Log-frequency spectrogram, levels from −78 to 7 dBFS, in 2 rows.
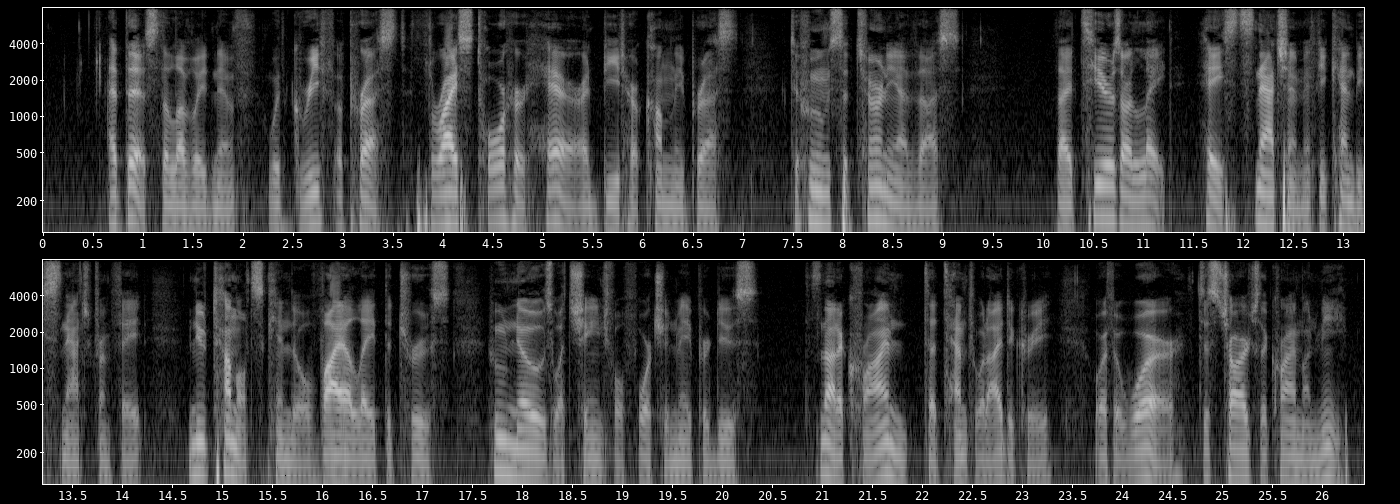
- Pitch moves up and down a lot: No, average, 3.6 semitones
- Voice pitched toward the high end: No, very low, 90 Hz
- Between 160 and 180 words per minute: No, average, 150 wpm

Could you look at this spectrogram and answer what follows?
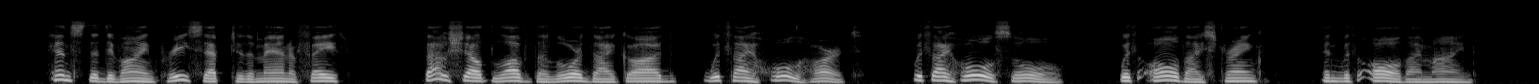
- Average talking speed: No, slow, 130 wpm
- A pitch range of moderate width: Yes, average, 4.5 semitones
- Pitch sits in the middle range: Yes, medium, 145 Hz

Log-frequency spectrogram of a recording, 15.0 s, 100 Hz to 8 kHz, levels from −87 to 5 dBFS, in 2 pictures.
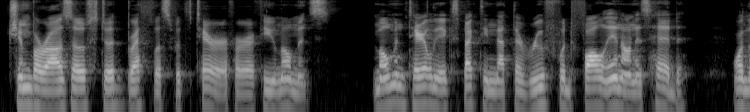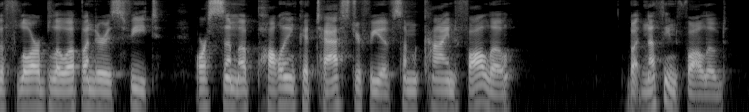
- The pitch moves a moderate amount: No, narrow, 1.6 semitones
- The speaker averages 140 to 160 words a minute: Yes, average, 155 wpm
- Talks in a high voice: No, low, 120 Hz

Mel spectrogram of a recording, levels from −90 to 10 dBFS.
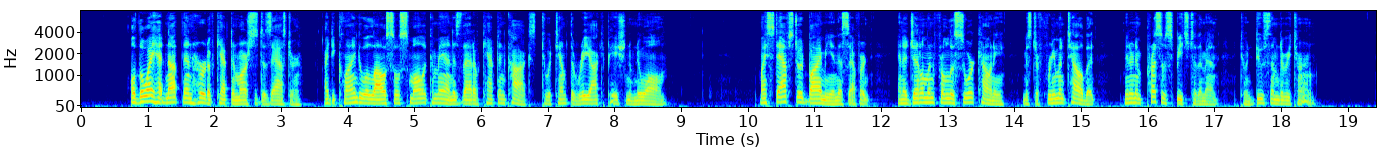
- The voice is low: Yes, low, 125 Hz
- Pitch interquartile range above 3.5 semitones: Yes, average, 4.0 semitones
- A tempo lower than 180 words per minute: No, average, 185 wpm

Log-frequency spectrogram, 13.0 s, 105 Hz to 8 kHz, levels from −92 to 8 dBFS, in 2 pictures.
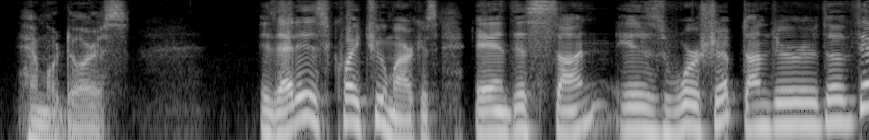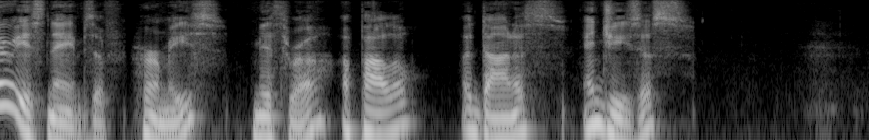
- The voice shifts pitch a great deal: Yes, wide, 7.5 semitones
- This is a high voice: No, low, 135 Hz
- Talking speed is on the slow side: Yes, slow, 100 wpm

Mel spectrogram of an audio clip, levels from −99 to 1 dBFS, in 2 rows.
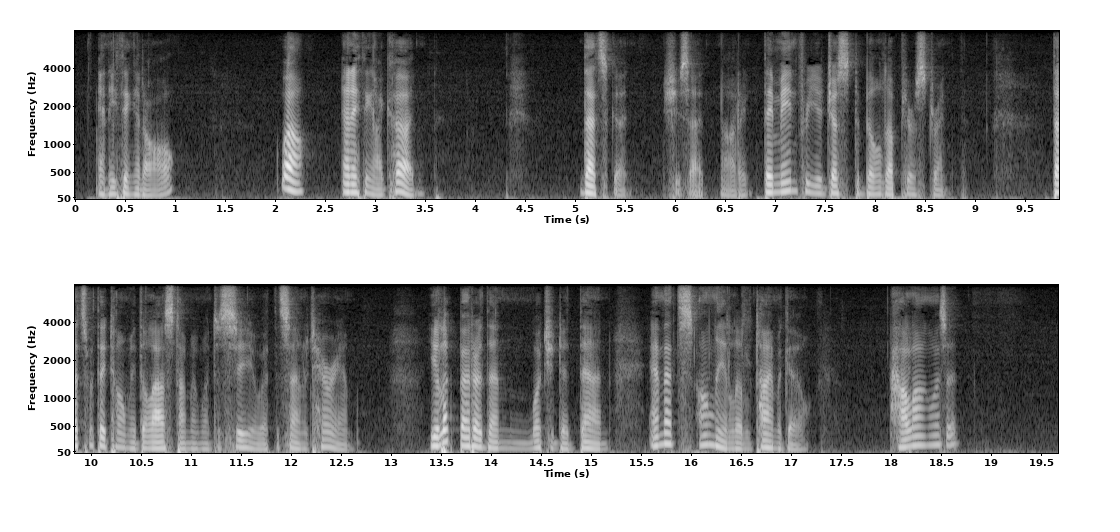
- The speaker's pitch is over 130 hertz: No, low, 115 Hz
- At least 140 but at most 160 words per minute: No, average, 175 wpm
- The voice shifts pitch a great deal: Yes, wide, 6.6 semitones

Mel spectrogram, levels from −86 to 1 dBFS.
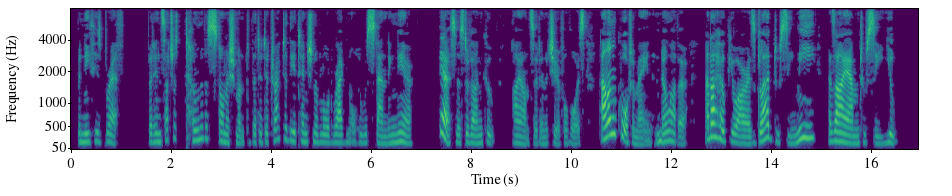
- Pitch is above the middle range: No, medium, 175 Hz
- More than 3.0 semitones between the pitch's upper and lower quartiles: Yes, average, 3.8 semitones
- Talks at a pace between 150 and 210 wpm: Yes, average, 185 wpm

